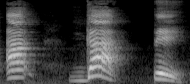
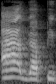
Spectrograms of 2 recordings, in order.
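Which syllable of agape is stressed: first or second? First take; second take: second; first. First: The stress is on the second syllable. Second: The stress is on the first syllable. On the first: The speaker calls it right. "o agudo no grego está no alfa, né, na segunda sílaba" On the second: The speaker calls it wrong. "Não é ágape como a gente vê na transliteração"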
